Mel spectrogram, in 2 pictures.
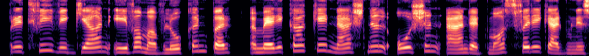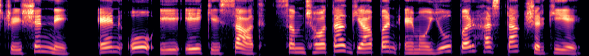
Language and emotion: Hindi, neutral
